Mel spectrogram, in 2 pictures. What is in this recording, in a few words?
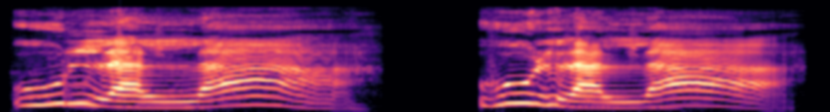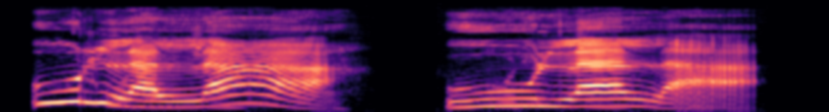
female voice sexy ooh la la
